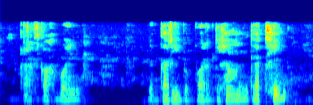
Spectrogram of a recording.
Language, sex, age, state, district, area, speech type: Maithili, female, 45-60, Bihar, Araria, rural, spontaneous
